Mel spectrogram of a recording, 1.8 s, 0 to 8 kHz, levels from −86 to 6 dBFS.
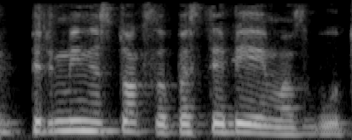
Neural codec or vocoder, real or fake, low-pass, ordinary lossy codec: none; real; 7.2 kHz; MP3, 48 kbps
